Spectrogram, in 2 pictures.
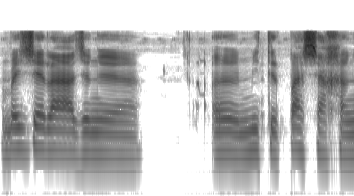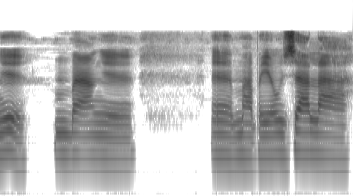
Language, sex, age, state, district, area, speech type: Bodo, female, 45-60, Assam, Baksa, rural, spontaneous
